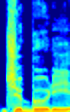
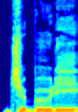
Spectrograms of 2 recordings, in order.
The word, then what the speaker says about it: Djibouti: on the border of Djibouti. I guess the G is silent. Yeah, the D is silent. I guess Djibouti and Eria are the two countries there in northeastern Africa.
